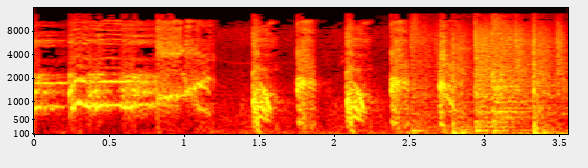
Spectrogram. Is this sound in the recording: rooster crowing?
yes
